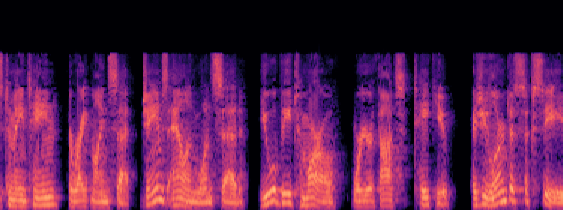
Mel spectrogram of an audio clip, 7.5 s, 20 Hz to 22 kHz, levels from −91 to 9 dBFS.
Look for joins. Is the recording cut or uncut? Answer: cut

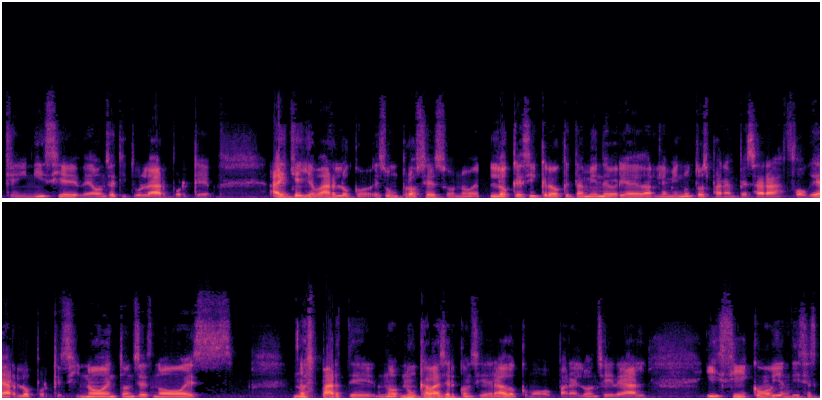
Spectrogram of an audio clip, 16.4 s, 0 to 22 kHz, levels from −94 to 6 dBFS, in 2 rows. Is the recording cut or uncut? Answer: cut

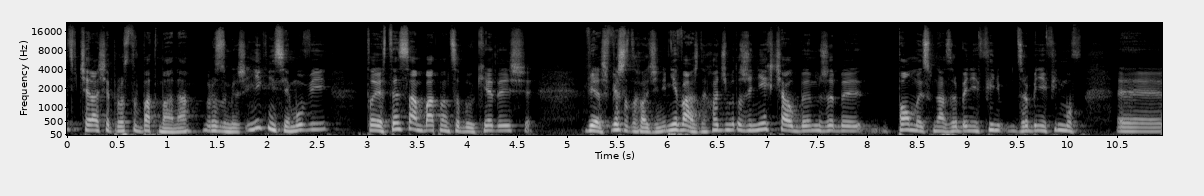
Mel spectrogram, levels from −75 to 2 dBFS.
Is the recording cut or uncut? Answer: cut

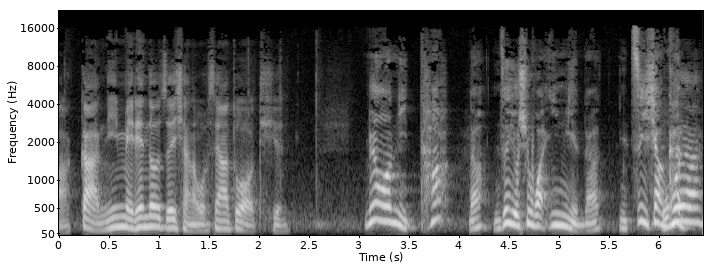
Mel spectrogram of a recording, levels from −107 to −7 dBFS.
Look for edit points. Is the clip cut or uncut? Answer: cut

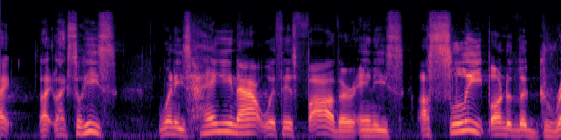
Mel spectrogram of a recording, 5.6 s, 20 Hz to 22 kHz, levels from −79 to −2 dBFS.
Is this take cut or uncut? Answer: cut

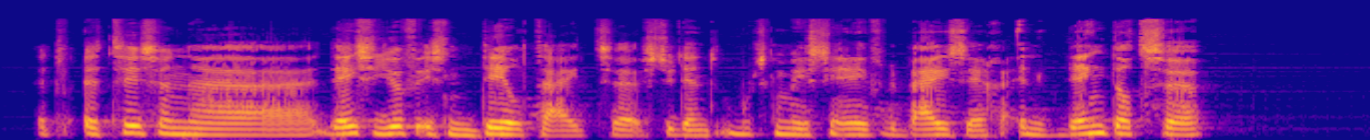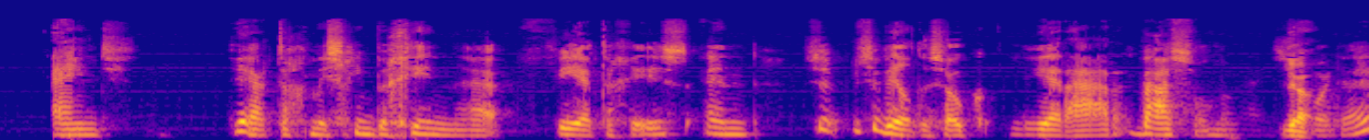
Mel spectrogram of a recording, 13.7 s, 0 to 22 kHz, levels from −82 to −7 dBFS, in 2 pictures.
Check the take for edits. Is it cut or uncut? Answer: uncut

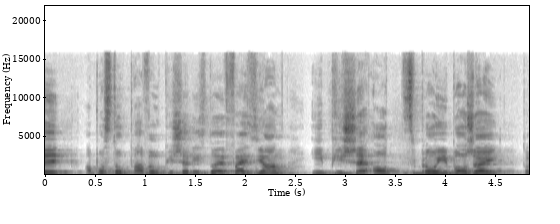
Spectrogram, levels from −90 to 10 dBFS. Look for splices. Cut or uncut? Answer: uncut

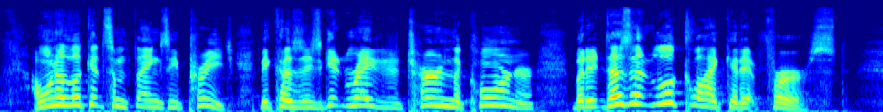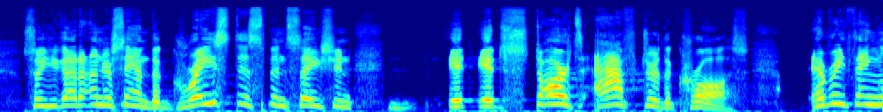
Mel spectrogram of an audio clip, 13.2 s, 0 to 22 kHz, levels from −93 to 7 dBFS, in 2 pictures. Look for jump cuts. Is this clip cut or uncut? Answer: uncut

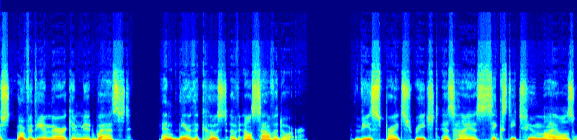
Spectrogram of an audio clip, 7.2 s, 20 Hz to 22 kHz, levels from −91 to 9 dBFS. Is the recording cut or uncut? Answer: cut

